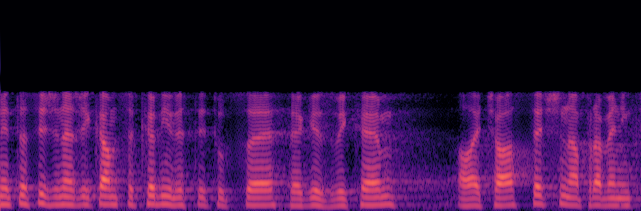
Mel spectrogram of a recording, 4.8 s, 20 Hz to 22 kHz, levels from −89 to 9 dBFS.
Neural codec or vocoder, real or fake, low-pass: codec, 24 kHz, 0.5 kbps, DualCodec; fake; 3.6 kHz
